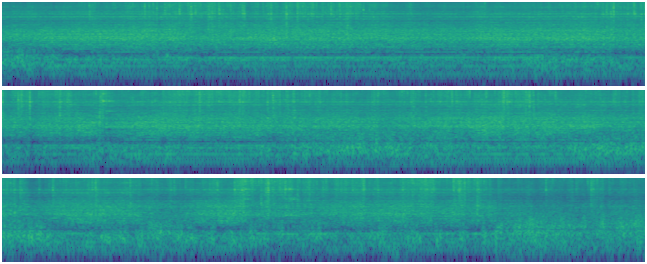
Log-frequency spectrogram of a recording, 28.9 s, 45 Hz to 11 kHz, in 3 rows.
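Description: Flail hedge cutter on the arm of a New Holland 8360 tractor chopping hedge branches: continuous crackling and snapping of wood over the steady running of the tractor's diesel engine.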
